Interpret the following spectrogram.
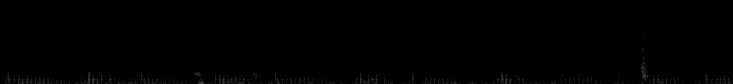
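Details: Close, low, pulsing purr from a cat, rhythmic rumbling waves rising and falling without a break, with occasional soft clicks and a brief sharp rustle near the end.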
